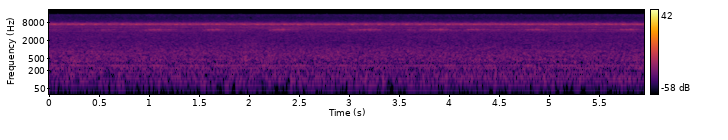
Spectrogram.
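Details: Evening garden crickets in September produce an unbroken high-pitched trill and a row of rhythmic pulsed chirps, roughly two a second, over a quiet hissing background.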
